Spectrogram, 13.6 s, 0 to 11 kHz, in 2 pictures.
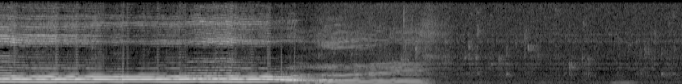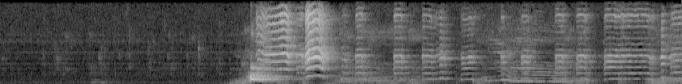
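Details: On 24 January 2012, Honey the dog, playing with her favorite squeaky toy, sustains a loud howl that bends steeply downward and trails off, then after a pause launches a second wavering, higher howl.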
